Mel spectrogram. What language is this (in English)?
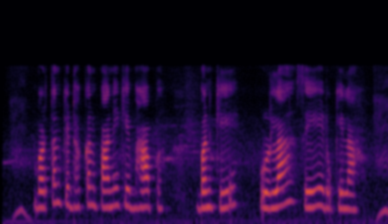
Bhojpuri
